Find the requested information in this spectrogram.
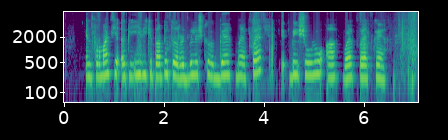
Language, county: Lithuanian, Alytus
